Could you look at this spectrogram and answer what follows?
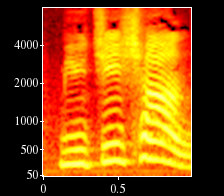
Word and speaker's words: musician: 이래 딱 들었습니다 무슨 뜻이냐 페이스 덥다 스 뮤지션 여기서 뮤지션 어디있죠 현이 목이 뒤에 있죠 이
